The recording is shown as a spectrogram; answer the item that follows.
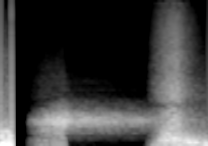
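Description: Editing sound effects for an animated title card. A loud hit cuts off at the very start, then a steady electronic tone sets in. A whoosh swells over the tone about a second and a half in as the title box appears.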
